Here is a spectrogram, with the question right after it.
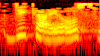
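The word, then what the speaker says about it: dikaios (δίκαιος): And this is pronounced dikaios, which is the Greek word here.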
